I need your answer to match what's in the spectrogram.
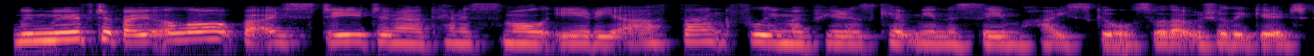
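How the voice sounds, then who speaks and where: Creaky-voiced Highland Scottish woman. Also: sing-song, fairly quick, lo-fi sound. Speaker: podcast guest, confidence coach. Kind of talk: casual interview, personal storytelling.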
